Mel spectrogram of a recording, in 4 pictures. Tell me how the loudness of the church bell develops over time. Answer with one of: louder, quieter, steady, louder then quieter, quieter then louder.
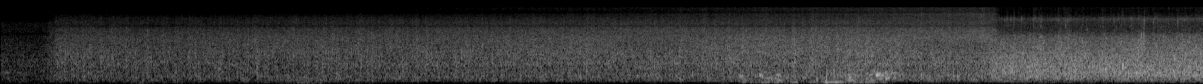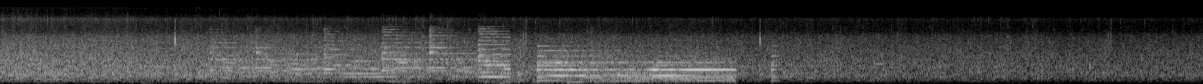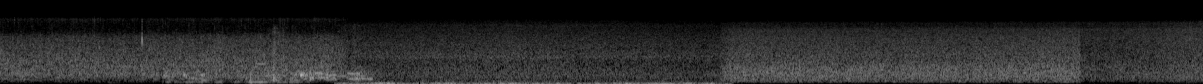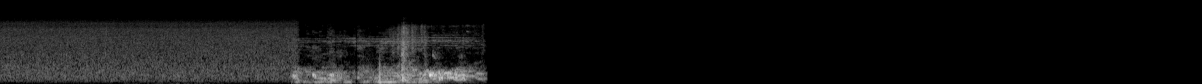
louder.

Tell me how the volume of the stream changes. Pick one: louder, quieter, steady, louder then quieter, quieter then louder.
louder then quieter.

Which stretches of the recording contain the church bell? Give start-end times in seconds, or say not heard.
13.9-19.9.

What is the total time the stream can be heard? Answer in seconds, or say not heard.
39 s.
